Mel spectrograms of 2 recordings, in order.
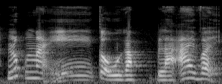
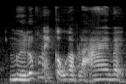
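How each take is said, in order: First: Said in the usual way. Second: Quick, even read-through of the fixed sentence; a fast teacher's reading of the fixed line; fast corrected reading. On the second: Shown as a demonstration.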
